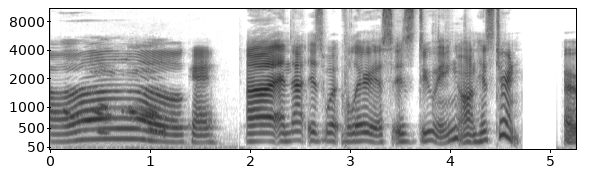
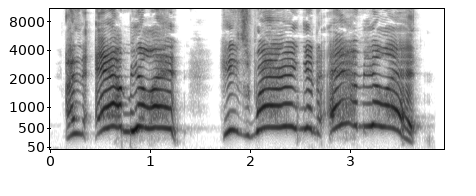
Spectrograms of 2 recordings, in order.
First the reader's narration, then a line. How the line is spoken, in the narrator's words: you hear Valerius start screaming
